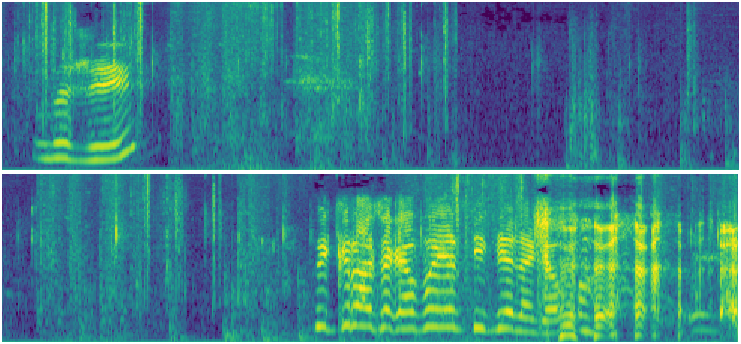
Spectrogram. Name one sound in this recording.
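Footsteps thump on hollow wooden ramps as a game character runs and climbs.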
